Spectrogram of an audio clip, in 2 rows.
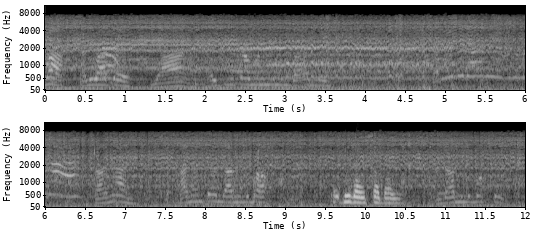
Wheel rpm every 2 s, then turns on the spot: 110, 110, 110, 120, 110, 110.
none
